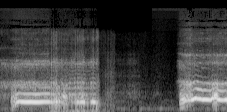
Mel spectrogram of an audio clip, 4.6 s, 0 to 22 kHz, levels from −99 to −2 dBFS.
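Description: A call bitrate drop runs from 0.99 to 3.09 s in this music. The encoder's rate falls from 32 to 7 kbps for about 1.3 s, with bandwidth narrowing from 20 kHz to 8 kHz. Coarser coding and lost highs leave the music muffled and rough until the rate recovers.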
